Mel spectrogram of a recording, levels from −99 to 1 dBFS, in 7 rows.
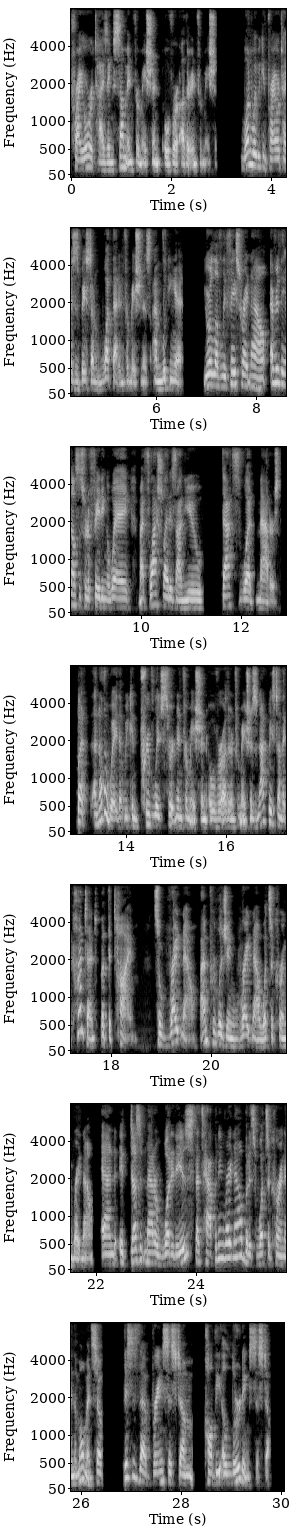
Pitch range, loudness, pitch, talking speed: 165-255 Hz, -20 LUFS, 185 Hz, 200 wpm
